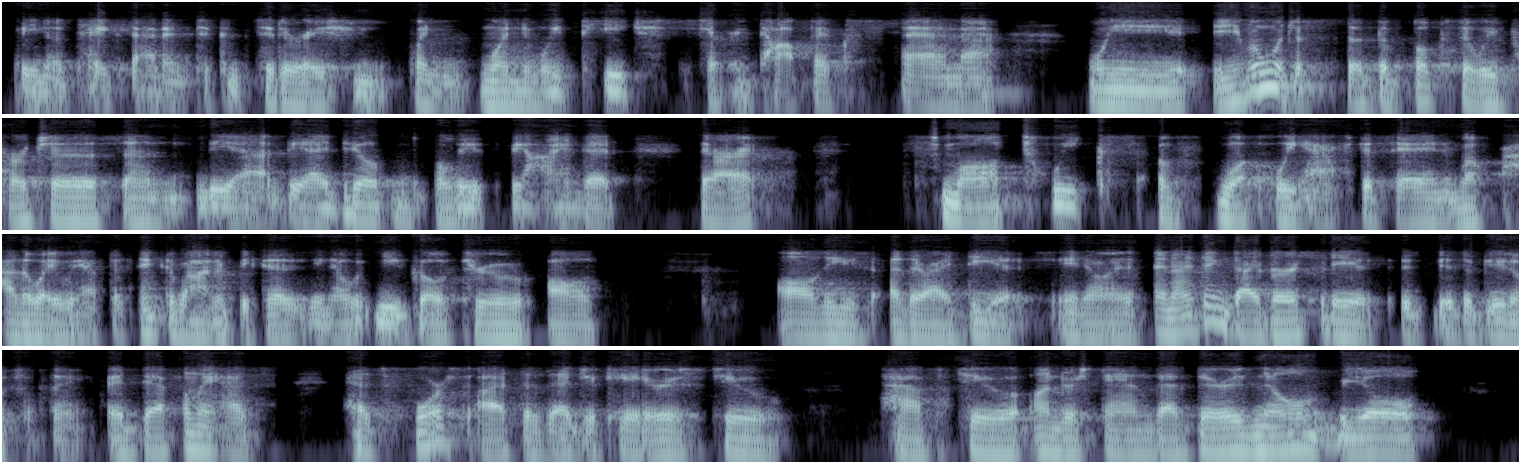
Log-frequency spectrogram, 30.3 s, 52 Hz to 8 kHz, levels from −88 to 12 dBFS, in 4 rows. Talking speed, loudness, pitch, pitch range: 185 wpm, -17 LUFS, 75 Hz, 70-80 Hz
